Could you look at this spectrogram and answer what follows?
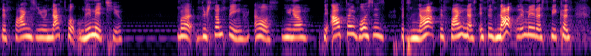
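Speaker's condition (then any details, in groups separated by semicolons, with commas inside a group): Cleft lip and palate; congenital cleft lip and palate, 38 surgeries since birth, speech services offered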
